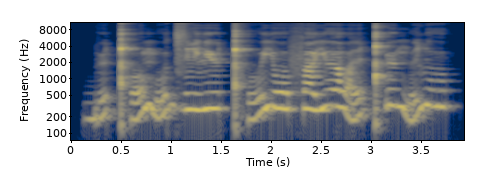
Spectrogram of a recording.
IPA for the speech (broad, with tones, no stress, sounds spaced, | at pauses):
b ʉ˩˥ ǃʰ o˩˥ m u˩˥ d͡z i˥ lʲ ʉ˥ ǃʰ u˩˥ j o˥ f ɐ˥ j ɨ˥ lˠ i˩˥ ǃʼ ʉ˥ ŋ ɨ˩˥ ʎ u˥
